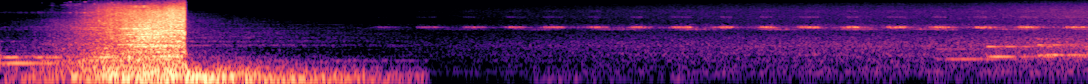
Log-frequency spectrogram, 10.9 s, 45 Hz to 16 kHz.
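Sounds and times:
loud rumble: 0:00.3 - 0:04.2
crickets chirping: 0:03.8 - 0:10.8.

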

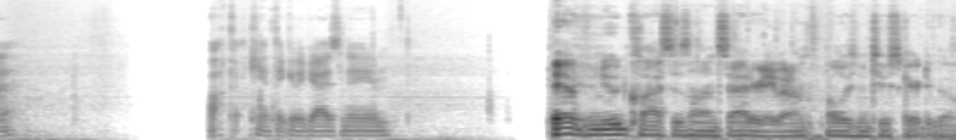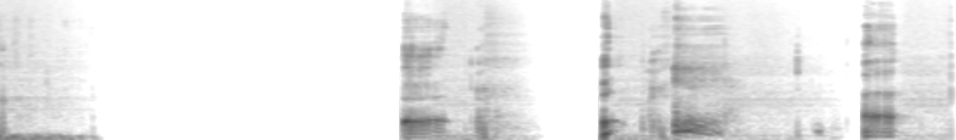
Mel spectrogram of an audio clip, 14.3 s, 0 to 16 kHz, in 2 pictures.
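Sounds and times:
speech: 0:02.0 - 0:03.1, 0:04.2 - 0:07.4
loud burps: 0:10.2 - 0:12.8, 0:13.7 - 0:14.1.

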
